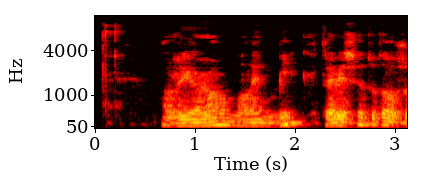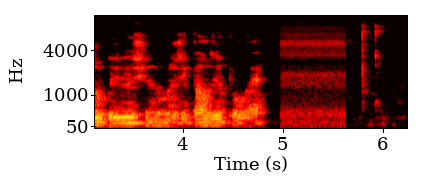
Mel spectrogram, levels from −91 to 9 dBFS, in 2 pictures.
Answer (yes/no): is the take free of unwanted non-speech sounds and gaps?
yes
